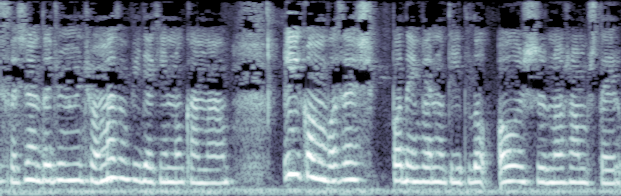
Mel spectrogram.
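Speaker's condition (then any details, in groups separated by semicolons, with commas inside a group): No condition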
